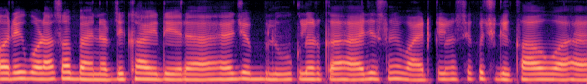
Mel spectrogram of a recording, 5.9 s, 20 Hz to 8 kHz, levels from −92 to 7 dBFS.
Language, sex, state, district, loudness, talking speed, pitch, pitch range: Hindi, female, Chandigarh, Chandigarh, -14 LUFS, 225 wpm, 200 Hz, 195-210 Hz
